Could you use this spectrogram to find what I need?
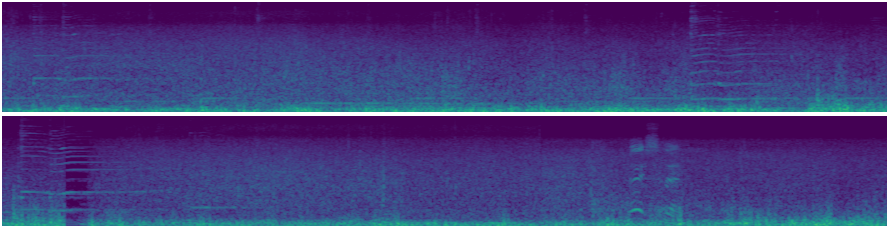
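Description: Surf waves break and wash onto a beach.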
